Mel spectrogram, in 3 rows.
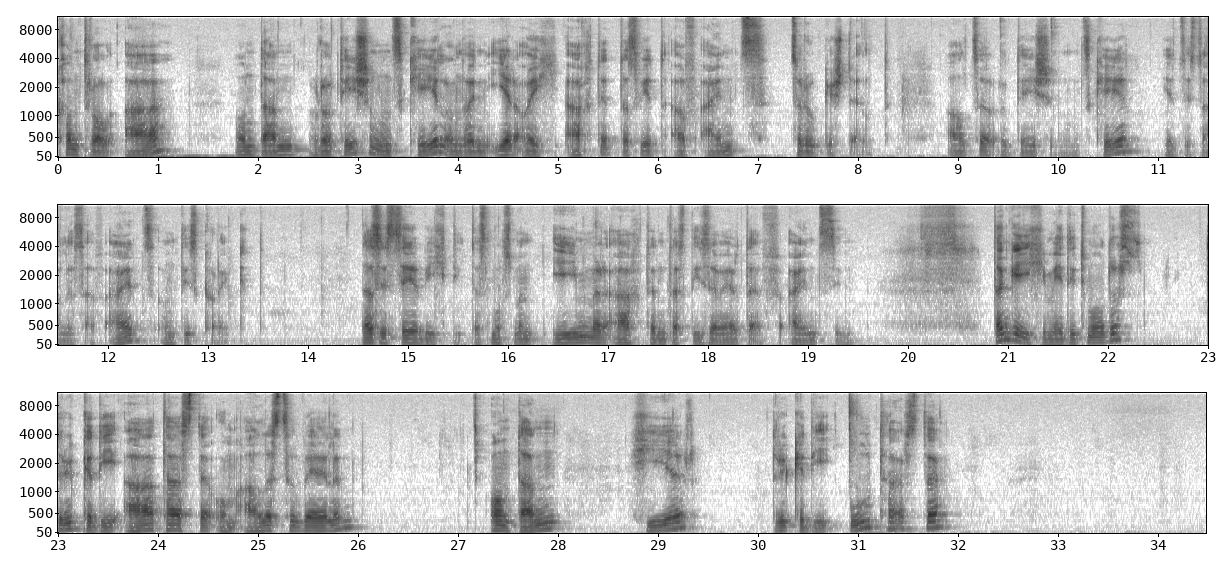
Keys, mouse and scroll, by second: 9.9 ctrl+a, 12.2-20.9 middle drag, 20.9 Tab, 23.6 a.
